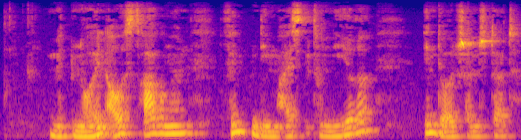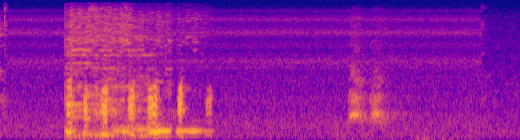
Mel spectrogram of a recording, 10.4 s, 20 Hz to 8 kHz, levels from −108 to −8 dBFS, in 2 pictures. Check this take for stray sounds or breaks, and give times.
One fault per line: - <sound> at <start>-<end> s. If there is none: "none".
- laugh at 5.8-7.4 s
- bark at 8.5-10.0 s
